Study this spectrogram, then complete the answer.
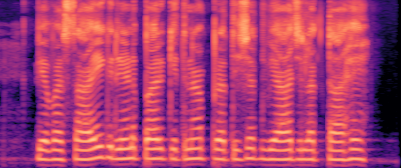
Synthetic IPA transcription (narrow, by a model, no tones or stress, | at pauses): ʋjɐʋəsaːjɪkɾeɽ̃pɐɾkɪt̪napɾɐt̪ɪʃət̪ʋjaːd͡ʒlɐɡt̪aɦɛː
